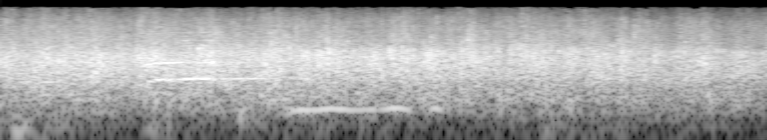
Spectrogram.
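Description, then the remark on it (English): A crowd applauds steadily, a dense wash of many hands clapping at an even, sustained loudness throughout, with a faint whistle or two poking through the noise. “I heard you guys clapping at everything.”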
